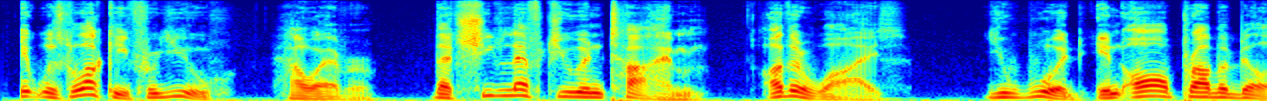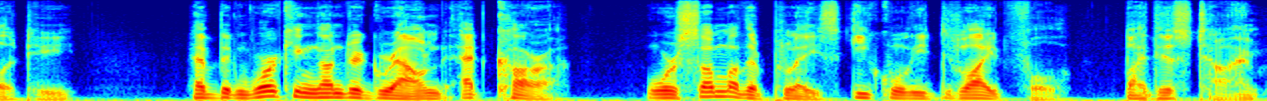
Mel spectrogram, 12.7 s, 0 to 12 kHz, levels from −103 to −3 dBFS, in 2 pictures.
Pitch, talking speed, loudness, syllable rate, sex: 105 Hz, 155 wpm, -19 LUFS, 5.3 syllables/s, male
